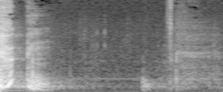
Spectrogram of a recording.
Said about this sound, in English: Sorry about this, I've got a bit of a cough.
